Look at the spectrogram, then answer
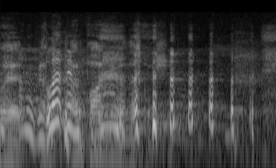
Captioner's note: laughing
